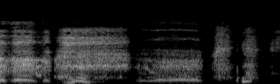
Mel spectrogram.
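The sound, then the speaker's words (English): Ujjayi breath, the audible yogic breathing through a constricted throat also called Darth Vader or ocean breath, comes as several long, hissing, throaty breaths and then two shorter ones, with a raspy, slightly voiced undertone. “A lot of times when people teach it, they want you to make that sound so loud you can hear it across the room. People used to teach it, calling it Darth Vader breath, right?”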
